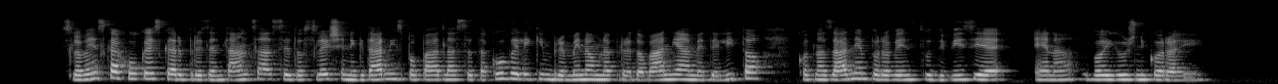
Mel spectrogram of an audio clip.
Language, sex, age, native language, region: Slovenian, female, 18-29, Slovenian, Central Slovenia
